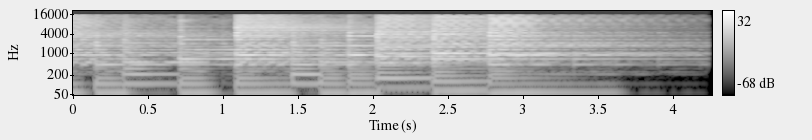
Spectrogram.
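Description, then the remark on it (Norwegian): A short, bright musical segment jingle of punchy synth chords changing in a quick, steady rhythm, played loud with no voices, then ringing out into a fading tail. “Kjør vignett.”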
